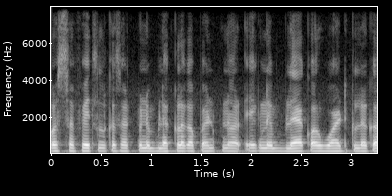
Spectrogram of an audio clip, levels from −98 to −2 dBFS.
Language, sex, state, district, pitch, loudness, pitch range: Hindi, male, Bihar, Kaimur, 155 Hz, -16 LUFS, 150-160 Hz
